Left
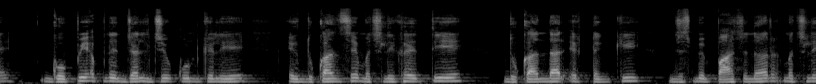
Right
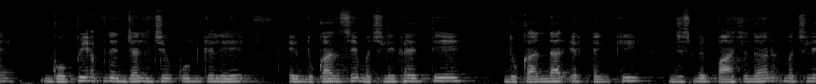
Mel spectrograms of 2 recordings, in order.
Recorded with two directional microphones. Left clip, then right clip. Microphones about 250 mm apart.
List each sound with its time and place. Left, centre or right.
0.0 s speech: left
